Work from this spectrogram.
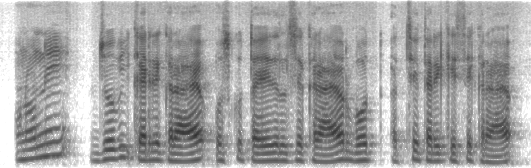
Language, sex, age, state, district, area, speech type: Hindi, male, 18-30, Rajasthan, Jodhpur, rural, spontaneous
